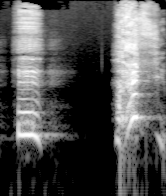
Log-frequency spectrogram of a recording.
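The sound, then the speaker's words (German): Two sneezes brought on by glitter dust, each a short voiced burst with a breathy tail, separated by a clear pause of silence. “Und natürlich musste ich davon niesen.”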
